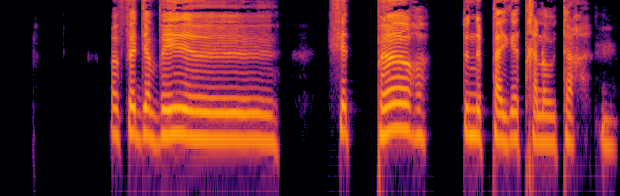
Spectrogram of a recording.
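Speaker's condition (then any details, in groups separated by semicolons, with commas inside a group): Profound deafness; noticeable to everyone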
